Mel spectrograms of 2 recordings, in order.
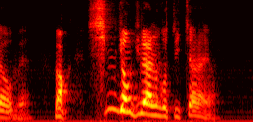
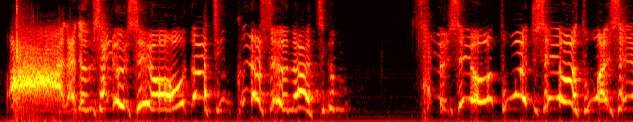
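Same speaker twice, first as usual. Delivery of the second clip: much higher, screaming cry of a drowning man; desperate shout for help. Retold or imitated. Preacher acting a drowning man, screaming high for help. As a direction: scream for rescue as the water takes you. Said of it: "막 소리 지겠죠?".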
